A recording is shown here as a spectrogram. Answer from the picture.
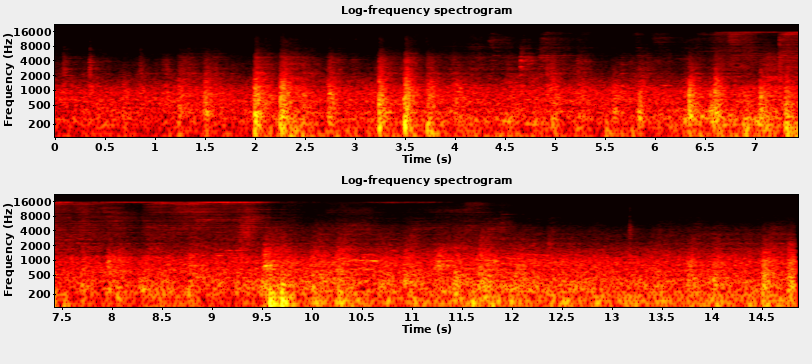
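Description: Electric commuter train running at speed, heard from inside the carriage: a steady rumble with the wheels knocking over rail joints and points where another line joins. The loudest knocks come about two seconds in and again near ten and twelve seconds.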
